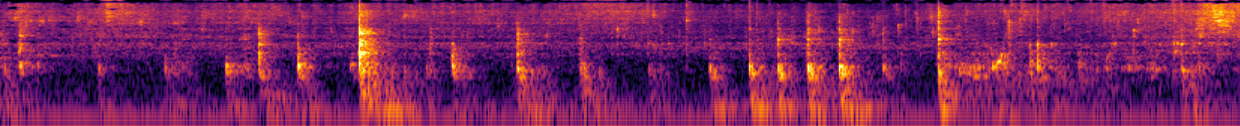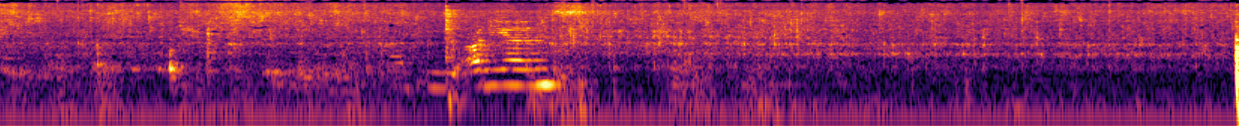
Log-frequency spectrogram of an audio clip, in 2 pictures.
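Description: Cubes of garlic and ginger paste sizzling in hot oil in a non-stick pot, a steady hiss, while a wooden spatula stirs them with frequent knocks against the pan, most of them in the first half.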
